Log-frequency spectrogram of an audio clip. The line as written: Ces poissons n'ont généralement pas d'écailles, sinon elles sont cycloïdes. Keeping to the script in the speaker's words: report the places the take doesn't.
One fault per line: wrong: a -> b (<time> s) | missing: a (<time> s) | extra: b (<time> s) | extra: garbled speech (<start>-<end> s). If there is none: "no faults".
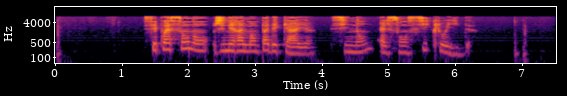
no faults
